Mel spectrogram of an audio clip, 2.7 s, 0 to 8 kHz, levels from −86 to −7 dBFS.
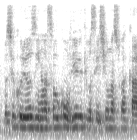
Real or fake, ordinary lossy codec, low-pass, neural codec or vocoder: real; none; 7.2 kHz; none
